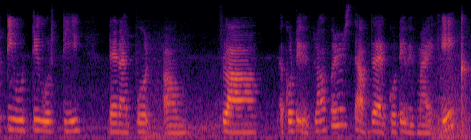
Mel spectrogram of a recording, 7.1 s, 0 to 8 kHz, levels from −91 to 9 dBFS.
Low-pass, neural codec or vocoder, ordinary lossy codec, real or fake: 7.2 kHz; none; MP3, 64 kbps; real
